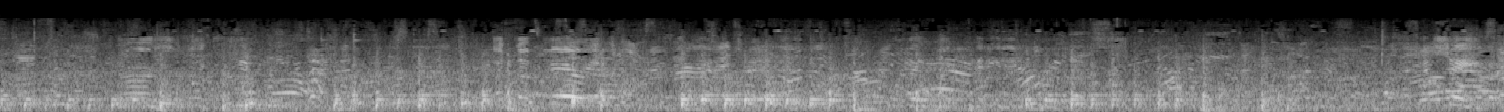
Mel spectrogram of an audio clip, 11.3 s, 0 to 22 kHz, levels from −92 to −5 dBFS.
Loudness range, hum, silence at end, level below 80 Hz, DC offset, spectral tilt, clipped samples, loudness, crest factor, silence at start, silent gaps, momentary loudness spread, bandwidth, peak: 4 LU; none; 0 s; -48 dBFS; under 0.1%; -5.5 dB/octave; under 0.1%; -28 LUFS; 22 dB; 0 s; none; 7 LU; 11.5 kHz; -8 dBFS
